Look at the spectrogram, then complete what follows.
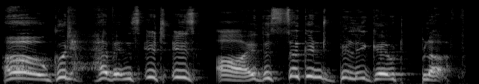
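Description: A woman voicing a big, bluffing male billy goat in a fairy tale, pompous and booming with a hoarse edge. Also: lively intonation, slow pace, a little mellow, exaggerated voice. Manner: pompous, theatrical.

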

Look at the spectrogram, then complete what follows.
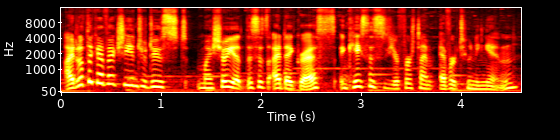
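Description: A woman's voice: mid-range voice, sing-song, quick pace. A woman hosts a live community radio show from a small studio, talking into a studio mic. Her delivery is chatty and playful, wandering from one tangent to the next. Faint music sits underneath her voice. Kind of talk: casual live radio chat.

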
